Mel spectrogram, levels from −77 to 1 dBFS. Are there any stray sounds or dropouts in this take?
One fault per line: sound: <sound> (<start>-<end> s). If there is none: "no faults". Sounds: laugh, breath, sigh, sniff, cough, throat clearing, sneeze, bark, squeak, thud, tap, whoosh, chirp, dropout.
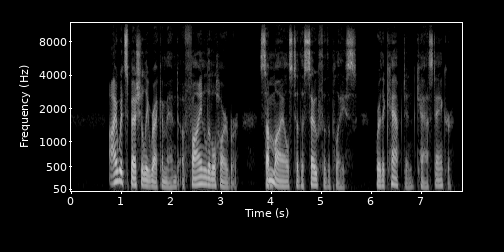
no faults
